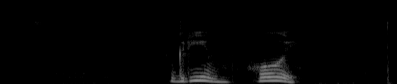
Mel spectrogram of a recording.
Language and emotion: Russian, neutral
